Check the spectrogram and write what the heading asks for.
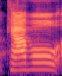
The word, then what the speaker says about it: Cavill: had three seasons so yeah you know Henry Cavill is that how you say his name yep Capital it's a cowboy yeah Cavill um he has been in The Witcher which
